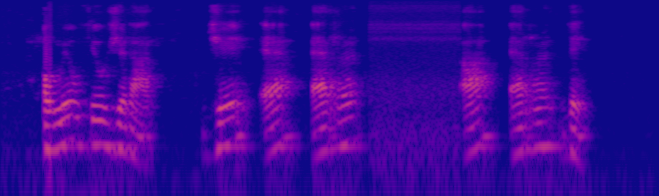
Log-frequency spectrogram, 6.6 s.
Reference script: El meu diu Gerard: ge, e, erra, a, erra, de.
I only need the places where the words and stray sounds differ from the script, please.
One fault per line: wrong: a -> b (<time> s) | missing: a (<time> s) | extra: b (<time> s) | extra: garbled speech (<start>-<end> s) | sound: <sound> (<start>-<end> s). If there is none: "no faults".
no faults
